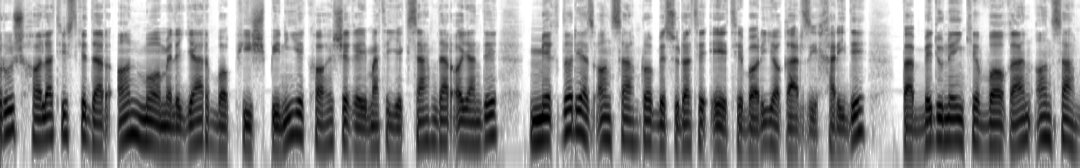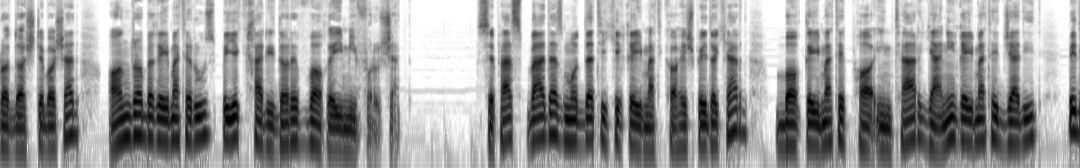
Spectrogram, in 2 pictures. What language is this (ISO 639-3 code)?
fas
